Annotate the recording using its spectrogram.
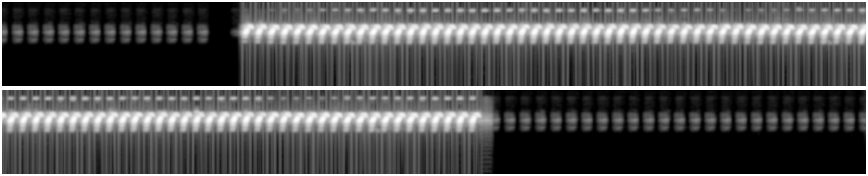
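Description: A singing insect's loud, fast, evenly pulsed high trill starts abruptly about a second in, holds steady for about five and a half seconds, then cuts off suddenly. A faint higher trill continues underneath before and after it.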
